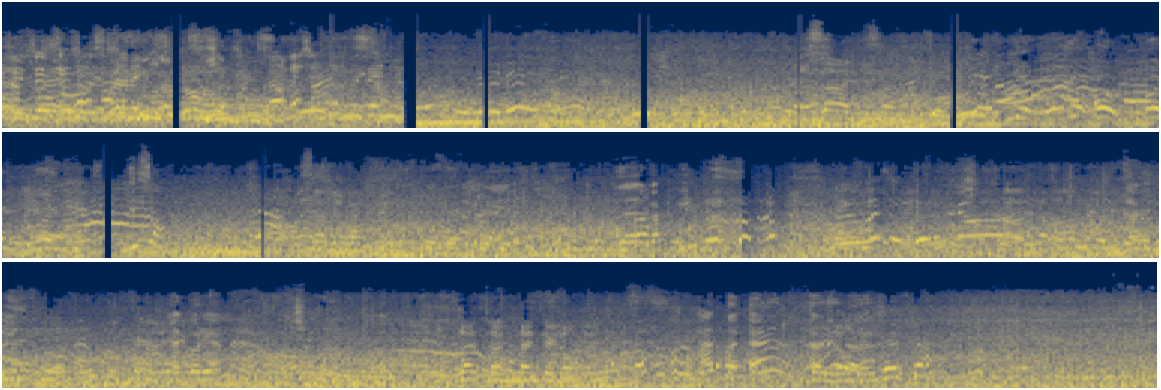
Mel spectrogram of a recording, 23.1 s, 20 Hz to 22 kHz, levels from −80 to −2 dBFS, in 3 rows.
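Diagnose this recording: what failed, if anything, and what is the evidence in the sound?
Gap between stream segments, network stage: segment timestamps misalign, so playback pads hard-edged 11–58 ms silences at 1.13, 2.18, 3.19, 4.24, 5.29, 6.31, 8.38 and 9.43 s, about every 1 s. These appear as blank vertical stripes in the spectrogram and flat silent runs in the waveform.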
